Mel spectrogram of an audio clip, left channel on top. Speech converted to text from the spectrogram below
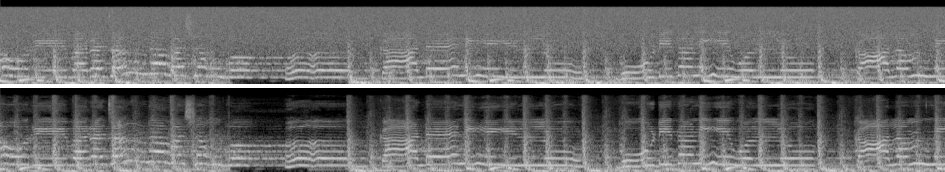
वर जंगम शम्भो ओ काडे नी इल्लु बूडिद नी ఒళ్ళు కాలం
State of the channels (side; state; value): left; noise; hiss, 5 dB below the sound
